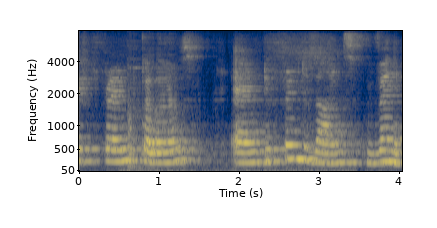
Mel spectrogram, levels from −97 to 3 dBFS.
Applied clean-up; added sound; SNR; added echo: neural separator model SepFormer DNS4.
